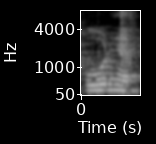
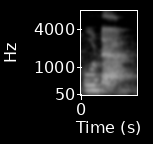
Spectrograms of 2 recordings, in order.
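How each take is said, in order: First: Both words are said fully and separately. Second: The words are blended into one short reduced word.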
